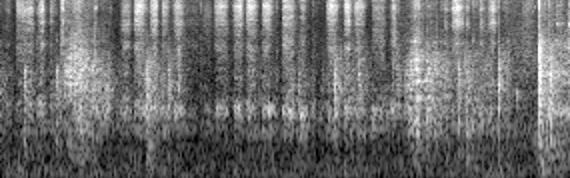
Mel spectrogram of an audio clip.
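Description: Quick pen strokes scratch across paper while a car's front view is roughed out, a steady close-up scribbling texture with short bursts and brief pauses, no voices.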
